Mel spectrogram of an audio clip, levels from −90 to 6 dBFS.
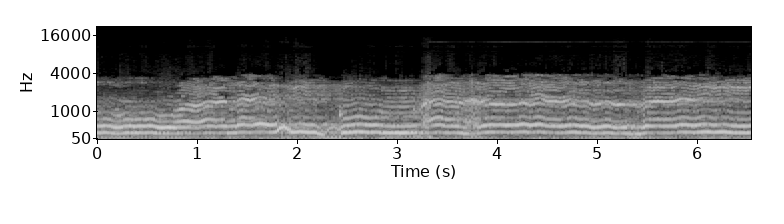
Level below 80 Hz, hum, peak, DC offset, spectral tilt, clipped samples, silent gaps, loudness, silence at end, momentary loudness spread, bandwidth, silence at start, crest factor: -36 dBFS; none; -10 dBFS; under 0.1%; -8.5 dB/octave; under 0.1%; none; -18 LUFS; 0 s; 2 LU; 4 kHz; 0 s; 8 dB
